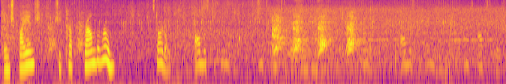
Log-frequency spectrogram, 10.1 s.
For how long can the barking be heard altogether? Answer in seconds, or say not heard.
4 s.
